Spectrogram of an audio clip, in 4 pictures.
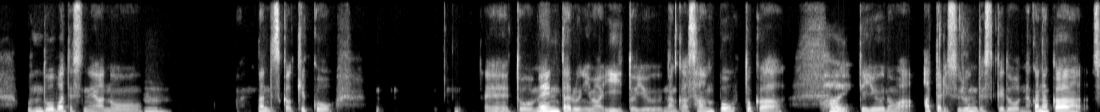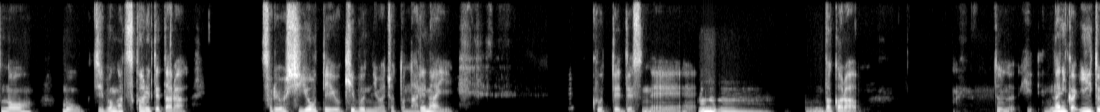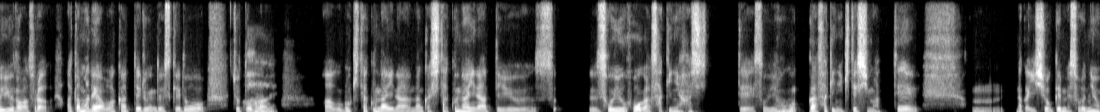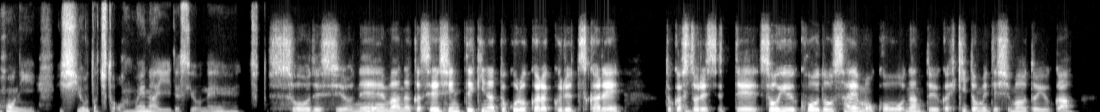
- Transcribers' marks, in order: other noise; other background noise
- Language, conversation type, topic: Japanese, advice, ストレスが強いとき、不健康な対処をやめて健康的な行動に置き換えるにはどうすればいいですか？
